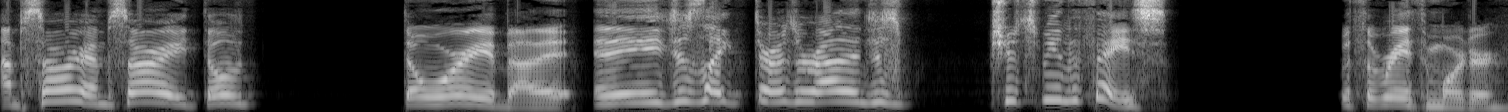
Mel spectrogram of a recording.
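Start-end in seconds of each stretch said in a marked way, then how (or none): 0.0-2.9 re-enacted yell, much higher, slower. Recounting what they yelled just before being shot in the face, retelling a yell. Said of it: "I was yelling".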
